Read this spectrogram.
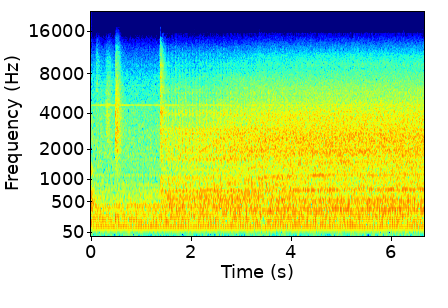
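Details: VW 2276cc air-cooled flat-four in a buggy after new pushrod tubes, sand seal and CV boots: a few brief clicks, then smooth, even idle with steady beat, no knocking or misses; healthy idle.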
